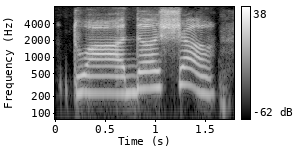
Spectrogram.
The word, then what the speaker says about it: द्वादश: एकादश एकादश दश दश द्वादशः दश केवल नहीं दशह नहीं बेटा विसर्ग नहीं है पीछे द्वादश द्वादश त्रयोदश त्रयोदश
